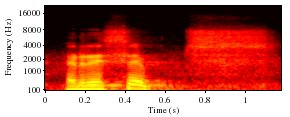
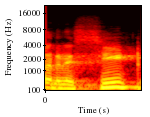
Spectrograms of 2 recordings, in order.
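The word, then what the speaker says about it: receipt: हम बोलकर चलते हैं रिसर्च रिसर्च इसमें पी साइलेंट होता है कई लोगों को रिसीप्ट बोल देते हैं रिसीव्ड भी बोल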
